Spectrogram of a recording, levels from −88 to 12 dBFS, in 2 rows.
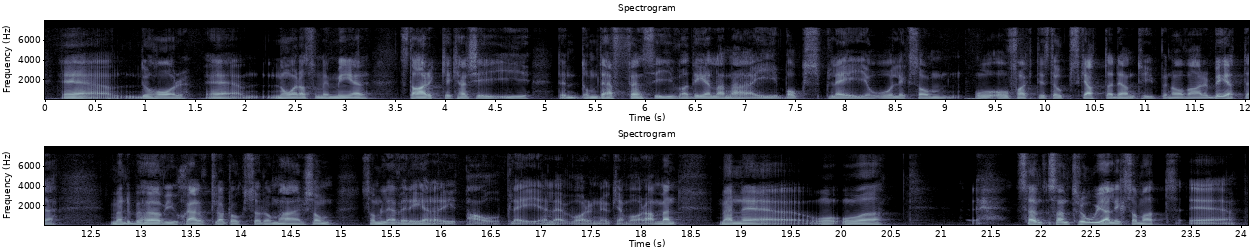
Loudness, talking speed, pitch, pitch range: -29 LUFS, 150 wpm, 105 Hz, 105-110 Hz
